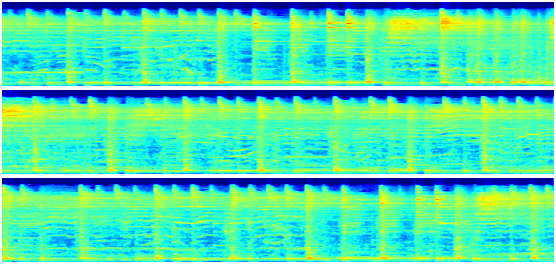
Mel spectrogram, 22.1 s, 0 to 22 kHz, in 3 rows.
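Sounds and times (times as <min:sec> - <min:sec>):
bass guitar: 0:00.0 - 0:22.0
drum kit steady beat: 0:00.0 - 0:22.0
electric guitar: 0:00.0 - 0:22.0.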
